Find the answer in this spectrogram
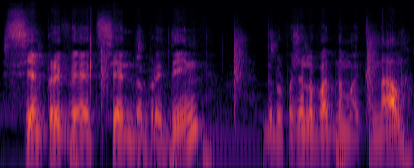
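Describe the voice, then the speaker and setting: A man hosting his own channel, giving a slow, careful, scripted introduction. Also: fairly low pitch, animated, darkish tone. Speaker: YouTube channel host. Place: outdoors in a city. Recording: background music. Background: music.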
